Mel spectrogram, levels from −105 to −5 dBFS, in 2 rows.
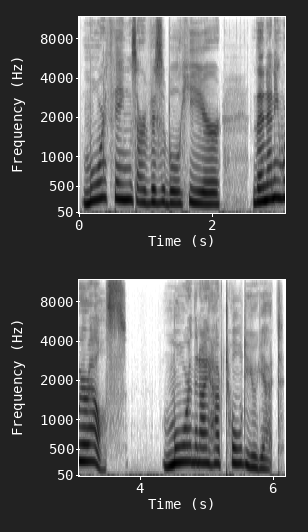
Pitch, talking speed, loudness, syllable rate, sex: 230 Hz, 135 wpm, -15 LUFS, 4.5 syllables/s, female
